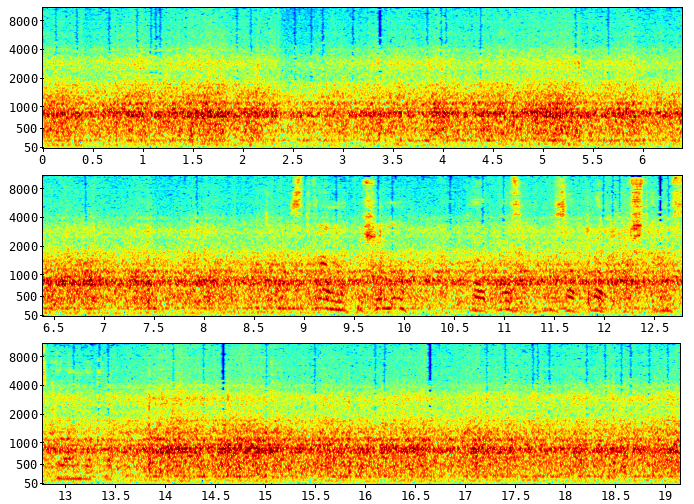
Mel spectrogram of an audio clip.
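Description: A car's tyres hiss steadily on a wet road.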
